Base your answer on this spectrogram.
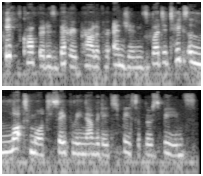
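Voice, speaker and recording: A woman's voice: medium pitch, moderate pace, noisy background. A female student actor reading and redoing lines for a radio play.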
